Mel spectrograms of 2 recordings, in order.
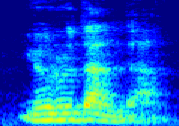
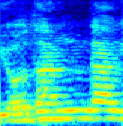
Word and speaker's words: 요르단: 이 베다니에서 요것이 일어났는데 요르단강 요게 이제 요르다 있니다 요르단이란 말은 뭔가이 단에서부터 내려온다 요르다 요르 흘러내린다 이런 뜻입니다 우리 따라합시다 요르단 요르단 그 요단강 이렇게 하지 마시고 요르단 해야 그 맞는 표현이에요 요단강 하지 마시고요 요르단이 이렇게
